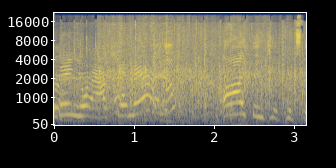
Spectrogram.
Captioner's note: audience clapping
